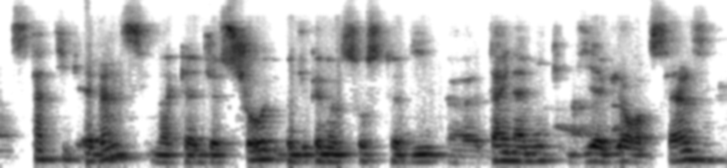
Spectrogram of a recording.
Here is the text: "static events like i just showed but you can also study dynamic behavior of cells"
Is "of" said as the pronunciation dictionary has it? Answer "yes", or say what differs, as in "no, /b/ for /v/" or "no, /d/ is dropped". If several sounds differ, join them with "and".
no, /p/ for /v/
